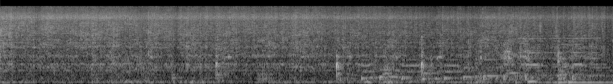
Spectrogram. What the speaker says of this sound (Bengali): এখন আমি আদা বাটা দিয়ে দিলাম 1 চামচ পরিমাণ।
